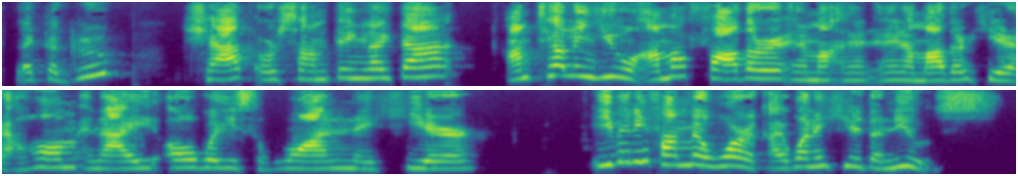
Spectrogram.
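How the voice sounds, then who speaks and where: A woman's voice: on the high side, a bit bright. A middle-aged mother giving emotional, insistent testimony as an interview guest, near tears and repeating herself.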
